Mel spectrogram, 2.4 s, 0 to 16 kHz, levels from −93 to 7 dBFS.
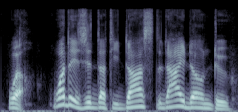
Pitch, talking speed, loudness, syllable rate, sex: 155 Hz, 275 wpm, -18 LUFS, 5.2 syllables/s, male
